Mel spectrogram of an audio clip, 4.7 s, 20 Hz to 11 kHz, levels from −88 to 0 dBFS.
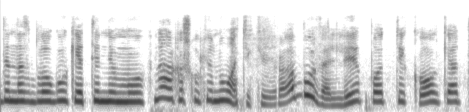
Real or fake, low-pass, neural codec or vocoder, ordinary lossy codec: fake; 7.2 kHz; codec, 16 kHz, 16 kbps, FreqCodec, smaller model; MP3, 64 kbps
